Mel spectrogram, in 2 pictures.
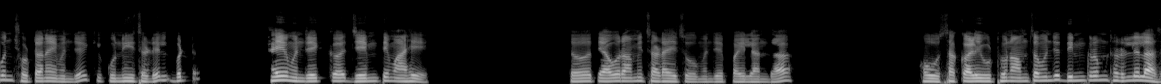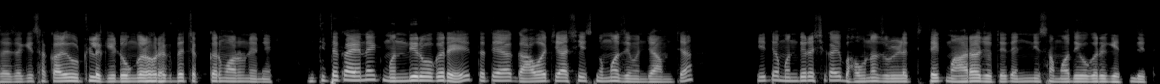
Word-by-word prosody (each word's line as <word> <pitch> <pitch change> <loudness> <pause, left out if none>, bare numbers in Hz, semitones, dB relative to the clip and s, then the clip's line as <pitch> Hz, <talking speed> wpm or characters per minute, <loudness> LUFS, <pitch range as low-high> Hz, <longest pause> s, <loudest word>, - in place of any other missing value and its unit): पण 210 -1 -1
छोटा 150 0 +1
नाही 150 -1 0
म्हणजे 135 +7 -3
की 155 - -10
कुणीही 145 +1 +1
चढेल. 150 +8 -1
बट 170 - -4 0.8
आहे 190 +2 +7
म्हणजे 150 -4 +2
एक 150 +2 -2 0.2
जेमतेम 150 +3 +1
आहे. 140 -5 +1 1.4
तर 140 +2 +1
त्यावर 150 +1 +2
आम्ही 155 +1 -1
चढायचो 140 -3 0
म्हणजे 125 +1 -5
पहिल्यांदा. 125 +4 -1 1.3
हो. 140 -1 +3
सकाळी 145 +1 +3
उठून 150 +3 +1
आमचा 155 +2 +1
म्हणजे 180 +4 +1
दिनक्रम 185 +2 0
ठरलेला 180 +1 +3
असायचा 125 -2 -1
की 145 +2 -5
सकाळी 150 +1 +1
उठलं 160 +1 +3
की 140 0 0
डोंगरावर 150 +2 +4
एकदा 145 +2 +1
चक्कर 160 0 -2
मारून 140 -1 -2
येणे. 125 -1 -4
आणि 145 +4 -16
तिथं 190 +1 +1
काय 205 - +5
आहे 190 - +4
ना, 215 - 0
एक 215 -2 -5
मंदिर 165 +2 +3
वगैरे 180 -2 +3
आहे. 200 - 0
तर 170 - -1
त्या 175 -1 +1
गावाची 150 +4 0
अशी 165 +2 0
समज 160 +1 -3
आहे 135 - -1
म्हणजे 125 0 -4
आमच्या 125 - -4 0.7
की 175 0 -4
त्या 195 -1 -2
मंदिराशी 175 +2 -2
काही 185 0 0
भावना 140 +4 -2
जुळल्यात. 140 -1 -1
तिथे 150 - +1
एक 155 +1 -4
महाराज 135 +2 +2
होते. 135 0 -1
त्यांनी 140 0 -4
समाधी 130 0 -2
वगैरे 135 0 +2
घेतलीत. 130 0 -3
150 Hz, 175 wpm, -24 LUFS, 135-165 Hz, 1.4 s, आहे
